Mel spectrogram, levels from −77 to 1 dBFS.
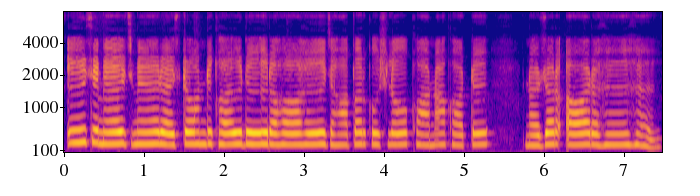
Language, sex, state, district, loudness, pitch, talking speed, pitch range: Hindi, female, Rajasthan, Jaipur, -14 LUFS, 230 Hz, 145 wpm, 225-240 Hz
